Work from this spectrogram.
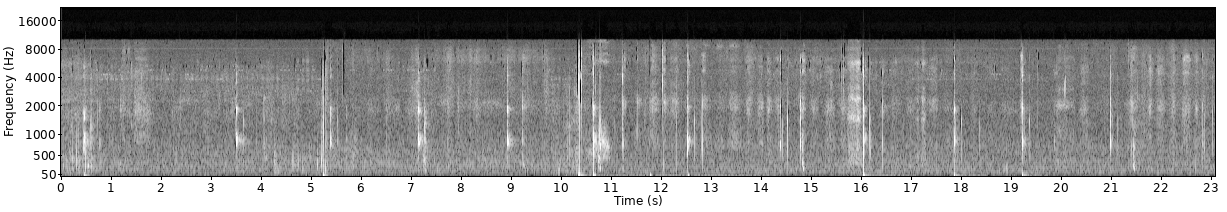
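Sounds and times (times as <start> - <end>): small child hiccuping: 3.5 - 3.7, 7.1 - 7.4, 8.9 - 9.2.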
